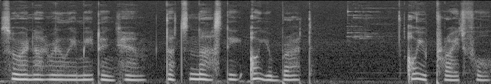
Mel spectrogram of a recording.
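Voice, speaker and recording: With a non-native accent, the speaker goes at a fairly slow pace with long, frequent pauses. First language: not English. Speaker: gaming streamer. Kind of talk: game playthrough with commentary. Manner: casual, chatty.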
